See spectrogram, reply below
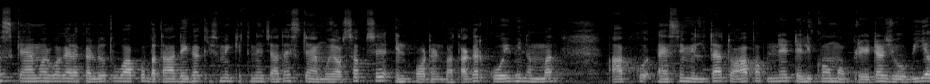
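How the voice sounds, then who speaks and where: A man's voice: medium pitch, a bit bright. A man with an Indian accent talking casually to viewers as a vlogger, explaining things directly and mixing in English words.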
